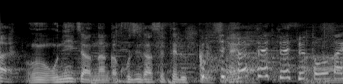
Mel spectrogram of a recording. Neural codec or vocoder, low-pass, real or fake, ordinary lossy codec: none; 7.2 kHz; real; Opus, 64 kbps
